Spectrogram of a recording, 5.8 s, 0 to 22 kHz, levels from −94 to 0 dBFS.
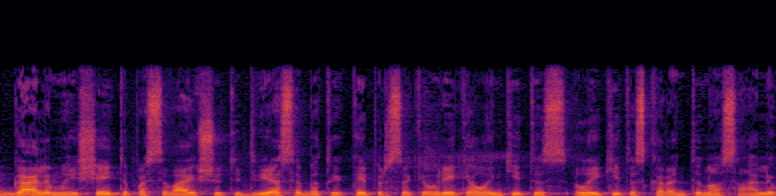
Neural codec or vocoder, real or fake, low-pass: none; real; 14.4 kHz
